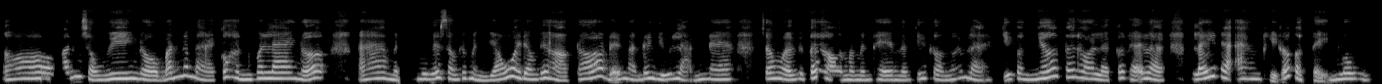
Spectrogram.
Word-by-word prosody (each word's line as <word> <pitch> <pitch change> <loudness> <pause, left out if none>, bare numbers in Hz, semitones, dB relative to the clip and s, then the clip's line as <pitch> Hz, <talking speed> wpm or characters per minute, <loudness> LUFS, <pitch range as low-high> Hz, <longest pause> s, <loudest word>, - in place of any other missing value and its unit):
ờ, 215 - -3 0.5
bánh 330 +8 -2
sầu 210 - 0
riêng 265 +3 +5
đồ, 210 -5 +3
bánh 265 - 0
đó 410 - +1
mà 215 -10 -2
có 320 - -1
hình 235 -9 +1
khoai 280 +2 +3
lang 275 -1 +3
nữa. 260 +8 +3 0.3
À, 260 +7 -1
mình 210 - +1 0.2
mua 245 0 0
cái 280 - +3
xong 255 -6 -1
cái 280 - -2
mình 205 -8 -1
giấu 235 - +1
ở 375 -4 +4
trong 235 -2 +2
cái 290 +4 +2
hộp 195 -9 0
đó 285 +10 +2
để 275 - 0
mà 220 - -1
nó 235 +6 -1
giữ 220 -2 +2
lạnh 225 -3 -1
nè, 230 -1 -1 0.3
xong 270 +1 +2
rồi 215 -3 +3
t 220 - -1
tới 295 - +3
hồi 210 -6 0
mà 210 - +1
mình 205 0 -1
thèm 205 0 0
là 200 -1 -2
chỉ 265 +4 -2
cần 215 -5 -3
á 230 - -4
là 245 -10 -2 0.2
chỉ 220 +3 -4
cần 230 -4 -1
nhớ 300 +9 +3
tới 335 0 -1
thôi 260 -3 +1
là 210 -3 +1
có 295 - -1
thể - - 0
là 230 -8 +1 0.3
lấy 275 +11 +3
ra 310 - +3
ăn, 255 -1 -2
thì - - -3
rất 375 - 0
là 270 - +2
tiện 215 +3 -2
luôn. 260 -4 0
250 Hz, 270 wpm, -23 LUFS, 215-275 Hz, 0.5 s, riêng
